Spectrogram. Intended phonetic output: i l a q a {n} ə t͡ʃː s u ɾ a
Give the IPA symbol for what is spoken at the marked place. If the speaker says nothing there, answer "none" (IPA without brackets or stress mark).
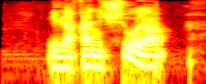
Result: n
